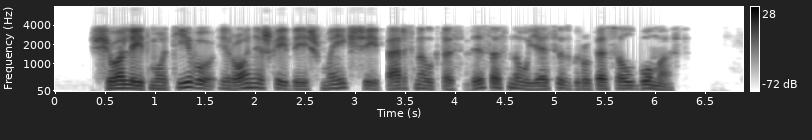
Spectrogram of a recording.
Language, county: Lithuanian, Kaunas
